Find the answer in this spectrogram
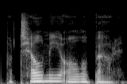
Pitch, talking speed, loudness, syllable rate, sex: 120 Hz, 285 wpm, -16 LUFS, 6.0 syllables/s, male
